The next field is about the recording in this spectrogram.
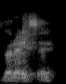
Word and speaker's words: Varese: No, towards, more towards Varese. – Varese, okay. – Yes, Varese.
